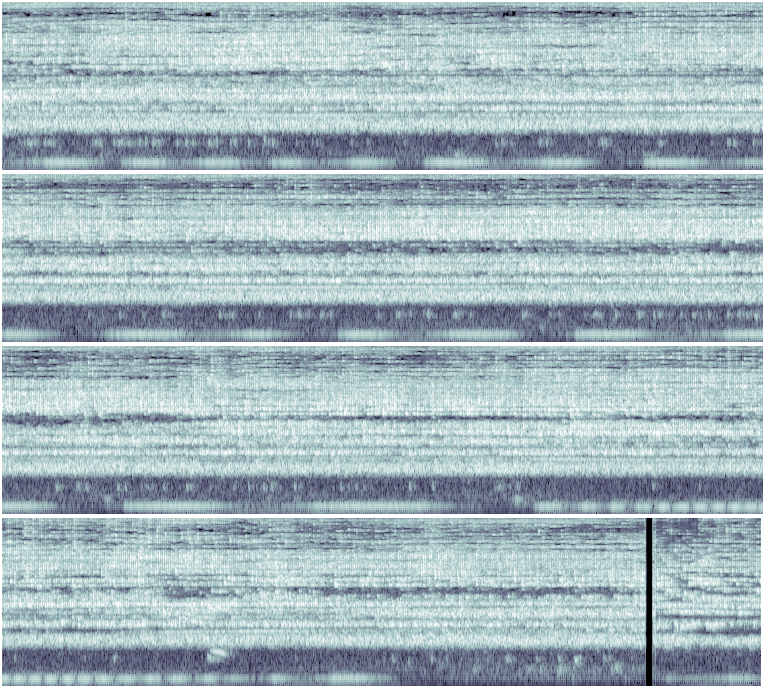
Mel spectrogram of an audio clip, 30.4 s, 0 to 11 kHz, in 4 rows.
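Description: Belarus 510 tractor's diesel engine running under load while driving a wheat thresher, with the thresher's drum and blower making a loud, steady hum. Underneath is a low throb that pulses unevenly, then quickens into a fast even beat for a few seconds. The sound drops out for a moment near the end.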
